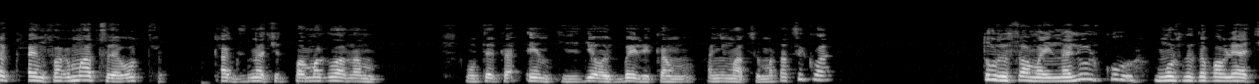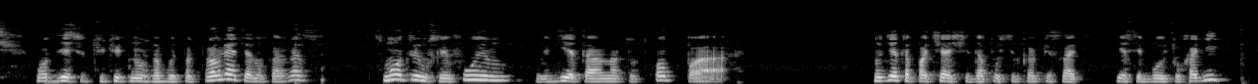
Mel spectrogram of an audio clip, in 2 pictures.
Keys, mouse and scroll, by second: 15.6 space, 16.6-22.2 drag, 22.7-24.5 middle drag, 25.0 KP_1.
